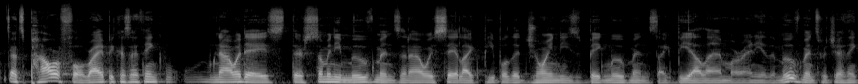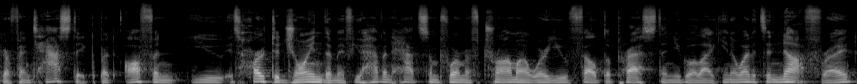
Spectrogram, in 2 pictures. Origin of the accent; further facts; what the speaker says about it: Switzerland; now in United States; I grew up in Switzerland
